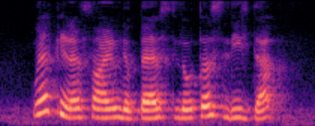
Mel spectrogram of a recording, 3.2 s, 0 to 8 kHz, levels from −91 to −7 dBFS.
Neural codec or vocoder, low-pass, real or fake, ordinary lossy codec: codec, 16 kHz, 2 kbps, FunCodec, trained on Chinese and English, 25 frames a second; none; fake; none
